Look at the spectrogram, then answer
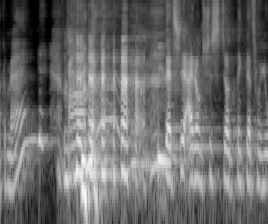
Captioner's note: audience laughs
